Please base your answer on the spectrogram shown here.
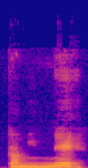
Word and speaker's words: caminé: The emphasis is no longer, as it was in present tense, is not on the in, it's on caminé. So you got to really, when you're speaking it or you're reading it or whatever, you got to punch that last syllable, caminé, and make it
